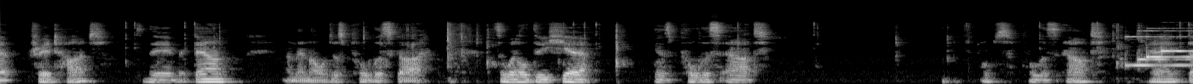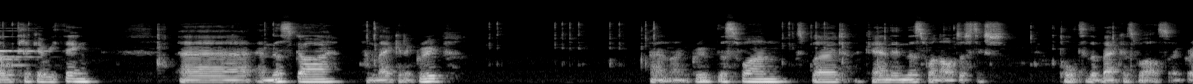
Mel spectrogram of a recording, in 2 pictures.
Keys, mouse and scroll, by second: 4.1 Escape, 6.8 p, 9.5 ctrl+z, 11.4 Escape, 13.1 Escape.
